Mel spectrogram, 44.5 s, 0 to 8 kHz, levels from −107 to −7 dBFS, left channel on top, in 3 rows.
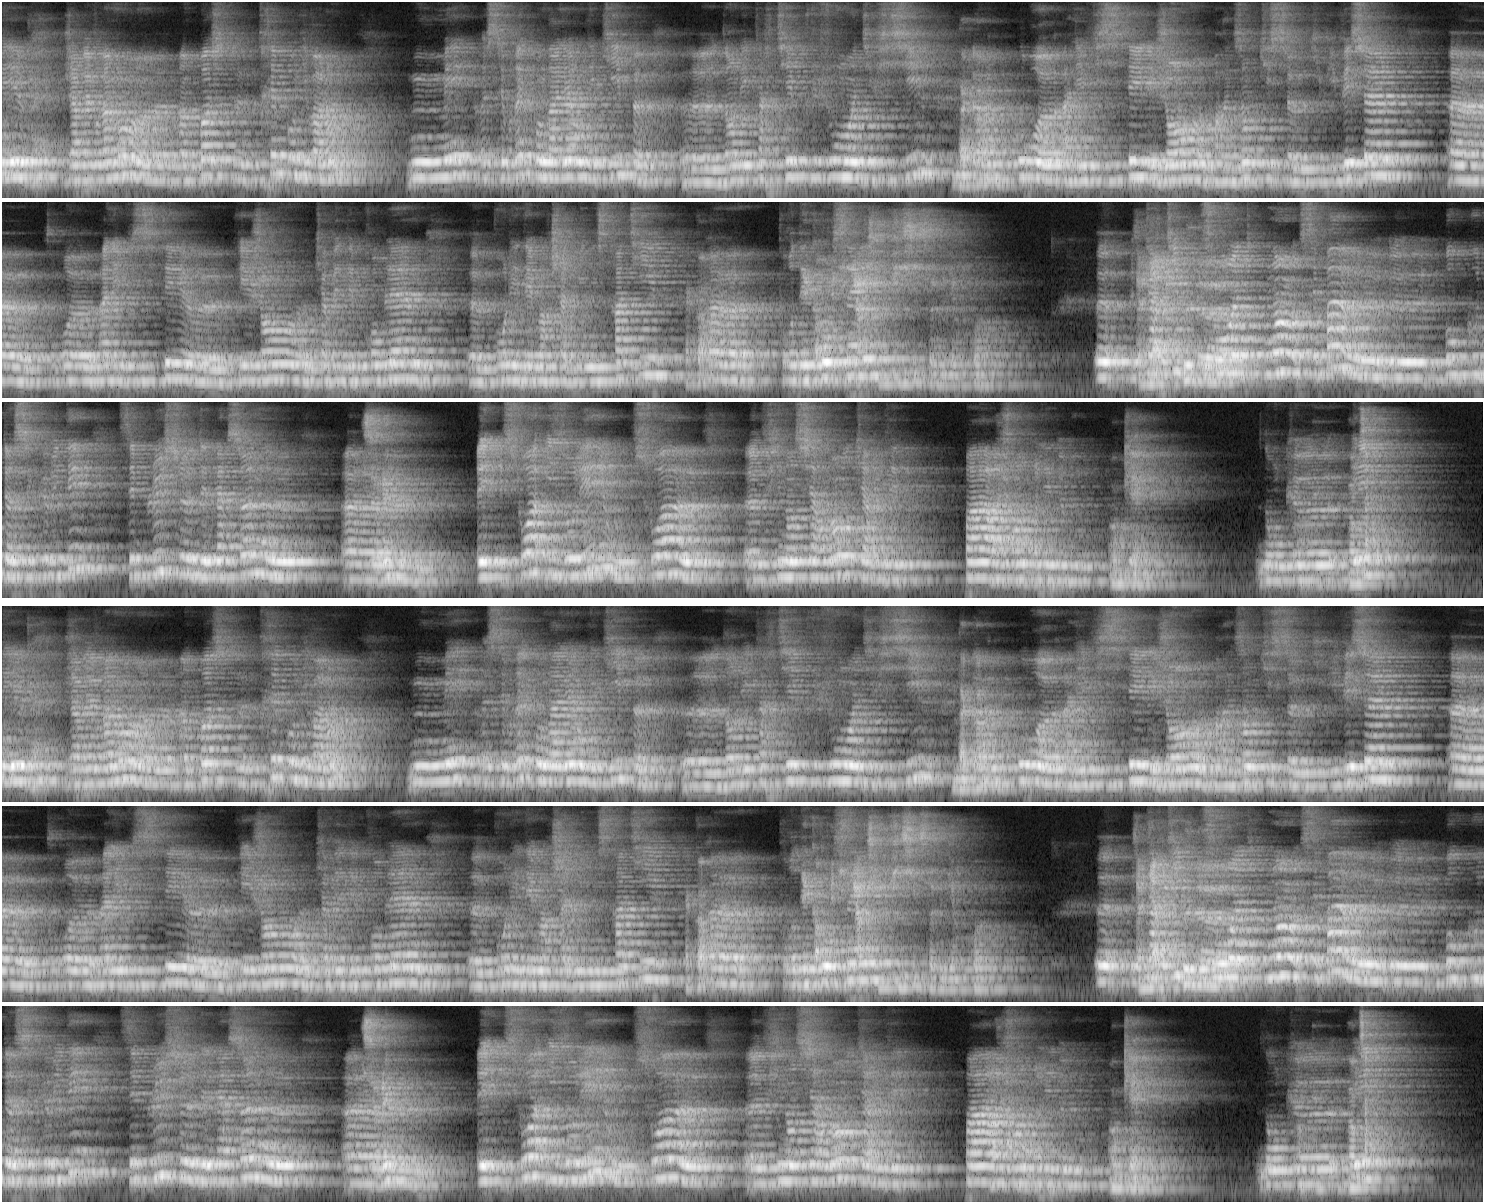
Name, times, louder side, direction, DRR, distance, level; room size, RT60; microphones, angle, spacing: voice 1, 0.0-3.4 4.0-9.3 9.7-13.9 14.5-19.2 19.5-21.4 21.9-22.3 22.6-23.6 25.7-26.6 26.9-30.5 30.9-32.6 33.0-33.8 34.4-36.7 37.1-38.7 39.3-40.4 42.2-43.3, equal, 90° left, -3 dB, 1.0 m, -22 dB
voice 2, 9.5-9.9 21.8-21.9 22.8-23.1 23.3-24.7 26.1-27.2 33.2-33.6 39.5-40.0 40.7-41.1 42.6-43.3, right 2 dB, 30° right, -1 dB, 0.6 m, -25 dB
6.1 x 2.5 x 2.5 m, 1.3 s
head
